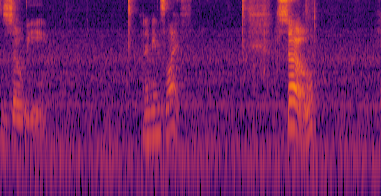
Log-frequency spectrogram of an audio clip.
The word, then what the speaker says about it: zoe: daughter's name zoe so the word life in greek is z-o-i and the accent is on the i so it's zoe and it means life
